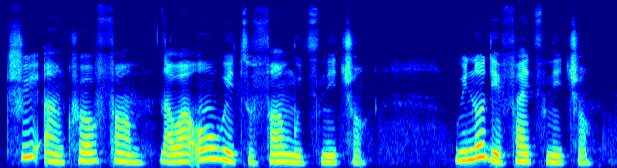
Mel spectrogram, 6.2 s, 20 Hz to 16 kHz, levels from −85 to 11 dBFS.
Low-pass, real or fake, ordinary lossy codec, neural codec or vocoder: 14.4 kHz; fake; none; vocoder, 44.1 kHz, 128 mel bands every 512 samples, BigVGAN v2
